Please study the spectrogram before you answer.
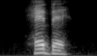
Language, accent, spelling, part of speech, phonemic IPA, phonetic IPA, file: Armenian, Eastern Armenian, Հեբե, proper noun, /heˈbe/, [hebé], Hy-Հեբե.ogg
- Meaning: Hebe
